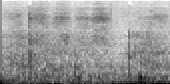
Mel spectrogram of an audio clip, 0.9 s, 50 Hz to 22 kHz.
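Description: Pen or marker scratching out figures during a Class 10 maths lesson on triangle sides and circle areas, a short continuous rubbing stroke close to the microphone over a low background hum.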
